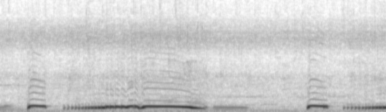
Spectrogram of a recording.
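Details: Actively calling spotted dove, Kelantan type, used as a lure to stimulate other spotted doves to call. Gives a short clipped note, then a long, soft, rolling coo that swells and falls, and a lower trailing note; the pattern then begins again. A steady high hiss runs throughout.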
